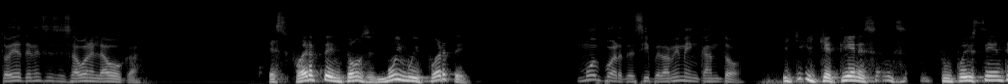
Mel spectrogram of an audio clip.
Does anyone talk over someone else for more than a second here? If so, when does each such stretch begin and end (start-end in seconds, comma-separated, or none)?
none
